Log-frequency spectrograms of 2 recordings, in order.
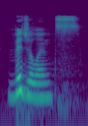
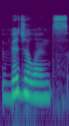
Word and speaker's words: vigilance: Vigilance. V-I-S-U-A-L-E-N-C-E. Incorrect. Contestant number 79, Wilson. Contestant, your word is vigilance. This word has 2 correct pronunciations. Vigilance, vigilance.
